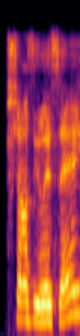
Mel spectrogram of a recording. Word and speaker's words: Champs-Élysées: But more interesting, you said you know how to pronounce Champs Elysees correctly. – Champs-Élysées, you mean? – There you go. Ah, wow, it even sounded French when you said it.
